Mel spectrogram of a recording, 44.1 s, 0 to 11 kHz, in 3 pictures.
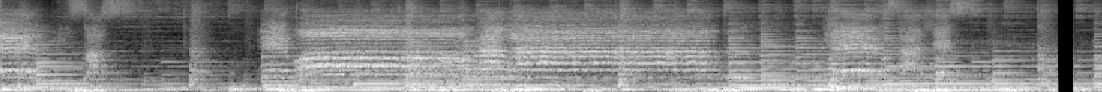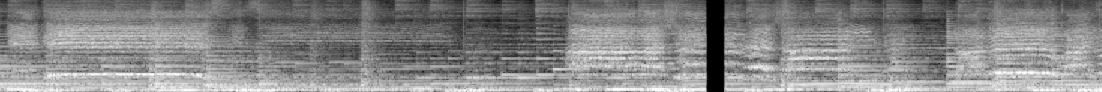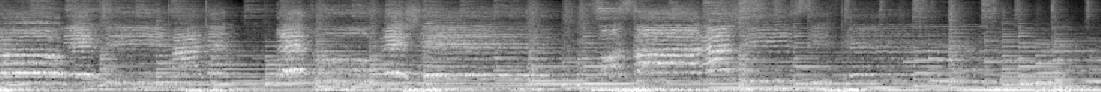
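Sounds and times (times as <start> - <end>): women's choir singing a hymn: 0.0 - 1.8, 3.4 - 13.0, 14.6 - 20.7, 22.2 - 43.2.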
